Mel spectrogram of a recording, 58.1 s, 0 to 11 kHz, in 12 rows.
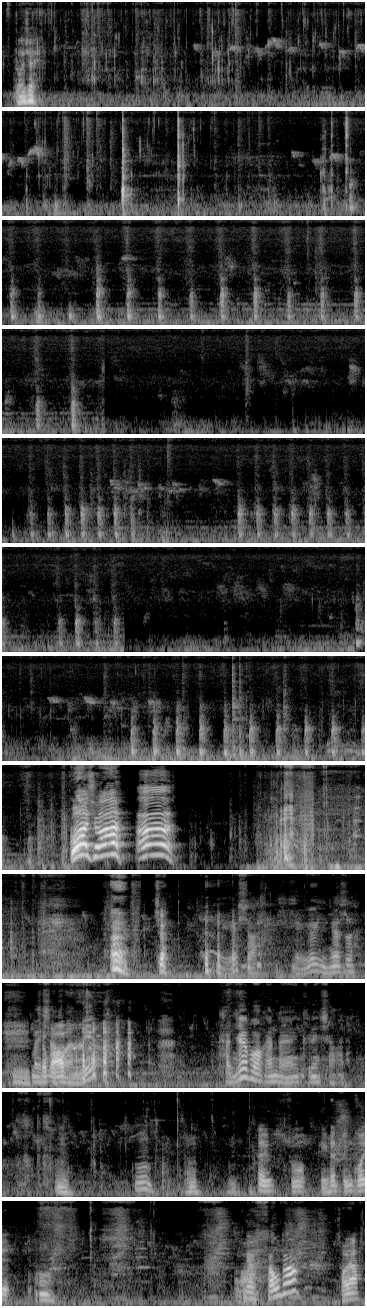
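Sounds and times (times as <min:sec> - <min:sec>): birds chirping: 0:00.2 - 0:35.4, 0:36.7 - 0:58.0
pestle pounding in mortar: 0:06.4 - 0:07.4.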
